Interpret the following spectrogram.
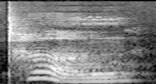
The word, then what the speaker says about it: tongue: Letter O actually says schwa. So tongue and sung are rhymes. So you can try, I sung with my tongue.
